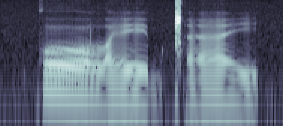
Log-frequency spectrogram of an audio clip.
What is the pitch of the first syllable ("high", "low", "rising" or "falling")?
falling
